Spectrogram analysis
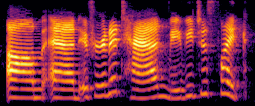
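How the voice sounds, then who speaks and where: Bright-voiced woman telling a casual story. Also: high voice, moderate pace. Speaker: vlogger. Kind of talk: casual storytime chat to camera.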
